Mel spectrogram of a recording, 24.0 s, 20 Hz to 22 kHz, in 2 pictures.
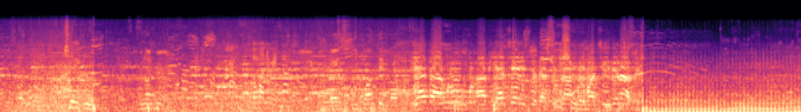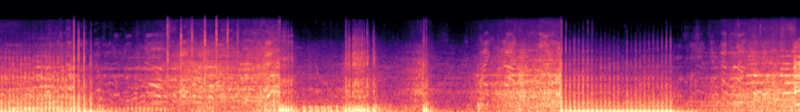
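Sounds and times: sharp bangs: 9.5s - 19.3s, 20.3s - 23.4s
rapid gunfire bursts: 20.4s - 22.6s.

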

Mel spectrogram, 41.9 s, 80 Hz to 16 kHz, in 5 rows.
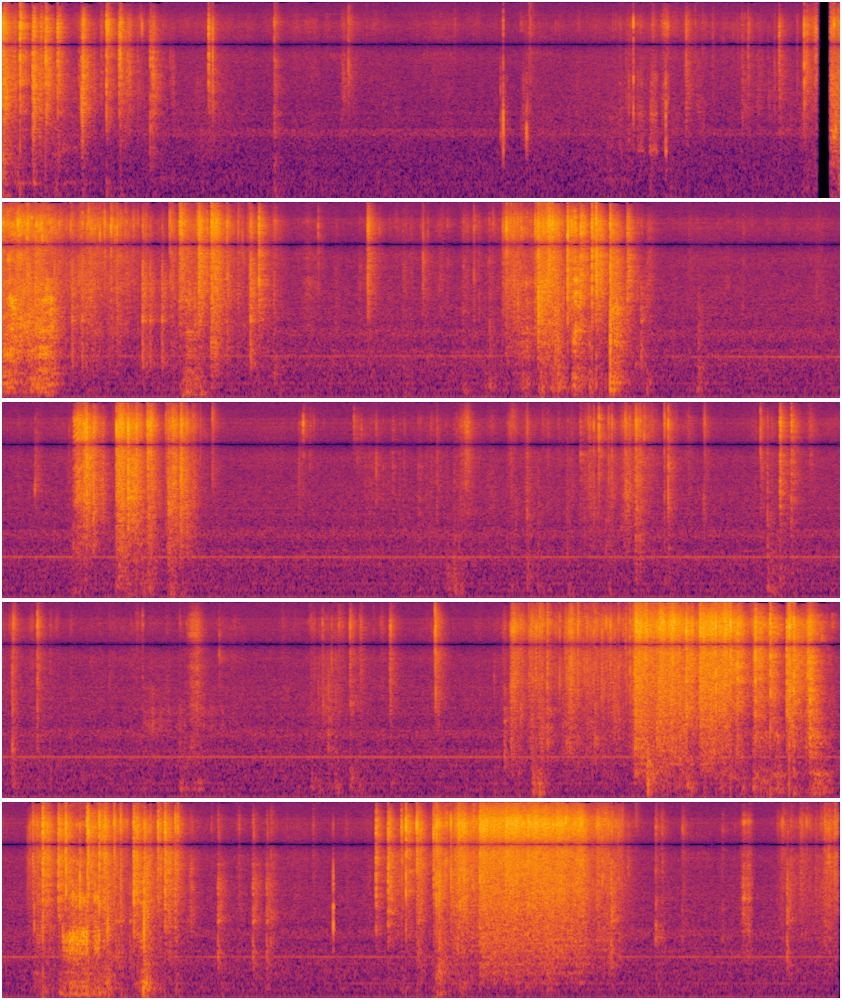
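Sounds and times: puppy claws scrabbling on tiles: 0.0s - 2.3s, 6.2s - 15.0s, 30.1s - 36.3s
puppies growling and grunting: 8.3s - 9.3s, 32.7s - 35.1s.

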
